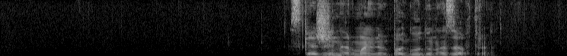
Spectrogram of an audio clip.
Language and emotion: Russian, neutral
